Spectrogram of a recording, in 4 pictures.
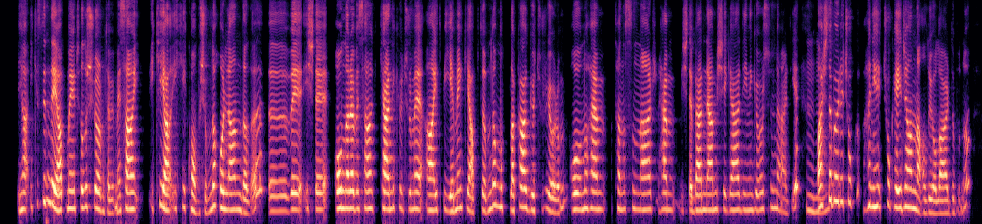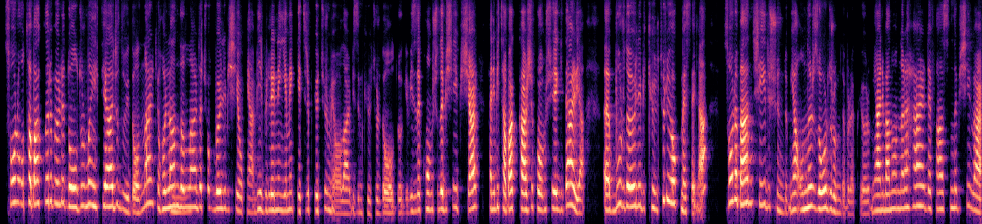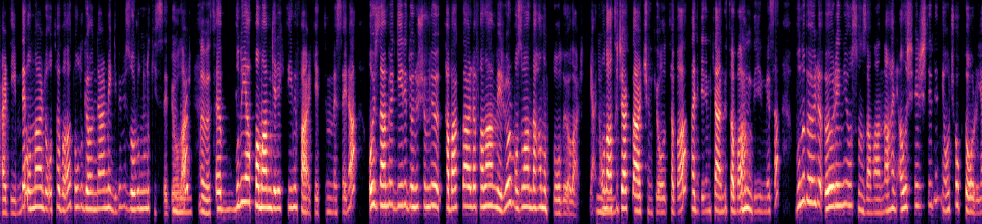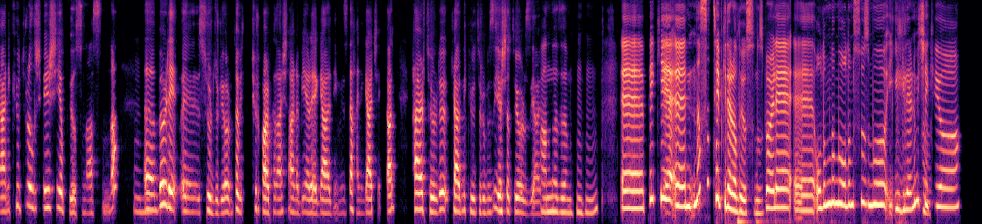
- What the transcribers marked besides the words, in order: other background noise
- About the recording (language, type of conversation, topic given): Turkish, podcast, Kültürünü yaşatmak için günlük hayatında neler yapıyorsun?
